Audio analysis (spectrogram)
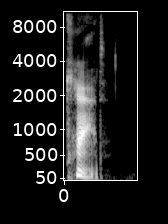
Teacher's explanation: To get that pure ah sound, you really have to drop your jaw more than you think. And your tongue has to be flat and forward in your mouth. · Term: short a sound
